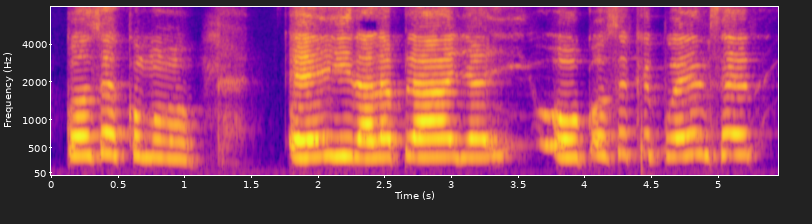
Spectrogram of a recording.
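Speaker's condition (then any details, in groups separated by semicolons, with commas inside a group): Cerebral palsy; from birth; affects speech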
